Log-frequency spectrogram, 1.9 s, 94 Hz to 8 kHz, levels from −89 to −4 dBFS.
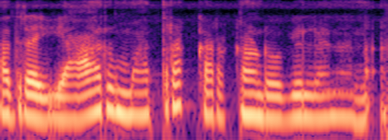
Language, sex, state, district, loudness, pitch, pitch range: Kannada, female, Karnataka, Chamarajanagar, -16 LUFS, 205 Hz, 190-215 Hz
